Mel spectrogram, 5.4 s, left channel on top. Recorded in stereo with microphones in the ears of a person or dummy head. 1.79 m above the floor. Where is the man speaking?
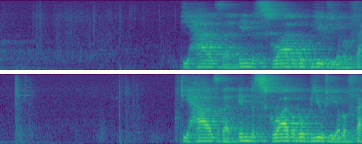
65° right (ahead or behind), 0.8 m.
